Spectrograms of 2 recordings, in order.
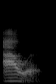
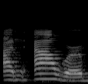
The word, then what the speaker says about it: hour: It has to be the sound and not exactly just the letter because when you pronounce our hour, the beginning sound does not actually pronounces the H.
